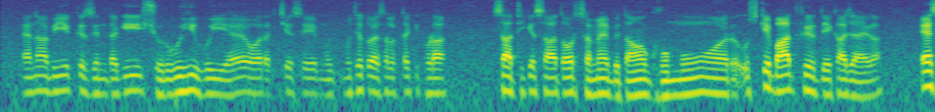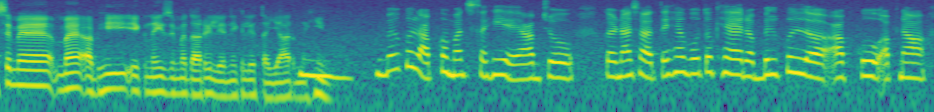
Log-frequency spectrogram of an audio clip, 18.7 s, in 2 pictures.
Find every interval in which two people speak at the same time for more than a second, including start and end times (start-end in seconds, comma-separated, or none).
none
